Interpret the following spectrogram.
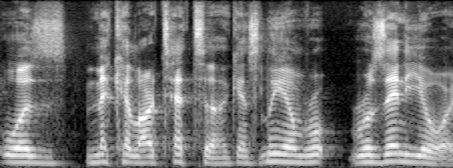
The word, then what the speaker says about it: Rosenior: But now, when Chelsea play Arsenal, it was Mikel Arteta against Liam Rosenior. It's just like, I want to say Roy Sr. so badly, but I know that's not the correct pronunciation.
